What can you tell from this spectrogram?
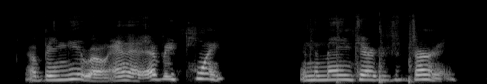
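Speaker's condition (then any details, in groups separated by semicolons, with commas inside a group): Cerebral palsy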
